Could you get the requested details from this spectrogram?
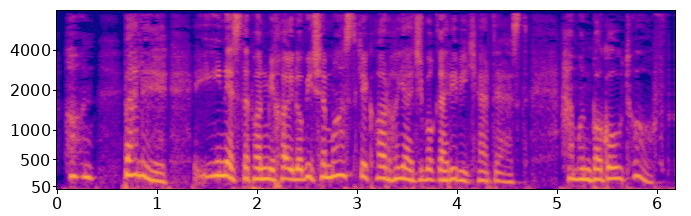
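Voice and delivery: a flustered husband spilling news; agitated Pavel voice. Acted.

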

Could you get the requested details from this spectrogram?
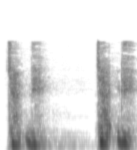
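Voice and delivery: soft, weak plea through tears; an understated tearful warning; tearful urging. A narrator's reading. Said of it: "Anh vừa khóc vừa nói". (giọng yếu ớt như đang khóc)

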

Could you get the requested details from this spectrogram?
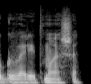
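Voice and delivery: ordinary delivery, nothing marked

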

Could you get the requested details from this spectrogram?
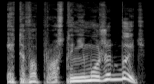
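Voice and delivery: высоко и громко, отказываясь верить; выкрикни, не веря; потрясённое неверие. Acted. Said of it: "повторил главврач". (главврач в шоке повторяет)

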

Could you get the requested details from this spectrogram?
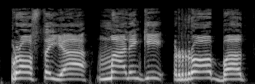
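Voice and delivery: put-on high, slow kid's call; high drawn-out shouted reply; shouting back. A narrator's reading. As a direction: call it out proudly, word by word. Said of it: "кричит Фридер в ответ".

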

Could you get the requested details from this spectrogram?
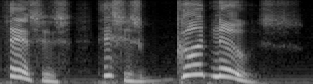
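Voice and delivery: drawn-out, high mocking "good news"; mock gloating. Host mocks the pundits' gloating line, drawn-out and high. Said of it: "the comment last night that this".

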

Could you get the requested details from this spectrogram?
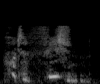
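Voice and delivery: soft, airy whispered exclamation. A narrator's reading. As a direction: breathe it out in a whisper. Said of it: "Moses whispered to me".

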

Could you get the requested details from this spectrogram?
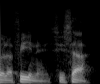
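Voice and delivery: ordinary delivery

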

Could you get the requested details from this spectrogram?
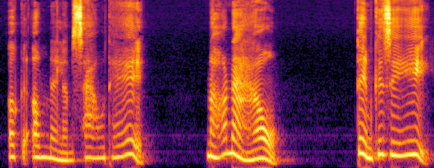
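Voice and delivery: high-pitched nagging wife; old wife nags her husband, high and quick; scolding wife. Acted. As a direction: nag him in a high voice.

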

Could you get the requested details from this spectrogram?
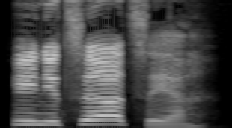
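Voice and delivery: ringing, drawn-out declaration; loud pronouncement. A narrator's reading. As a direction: pronounce it loudly and slowly. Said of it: "громко произносит Картик".

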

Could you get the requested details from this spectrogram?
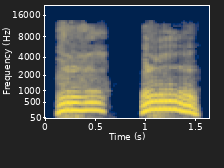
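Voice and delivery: high rolled "urr" of an offended bird; high-pitched indignant cooing growl; indignant bird trill. A narrator's reading. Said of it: "возмущённо проурчал пернатый".

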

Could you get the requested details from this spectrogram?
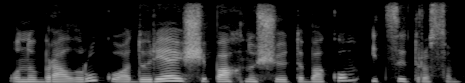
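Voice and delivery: plain reading voice

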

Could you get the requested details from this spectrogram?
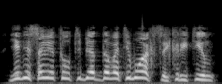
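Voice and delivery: high, exasperated comeback; indignant yell. A narrator's reading. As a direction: yell back at an idiot. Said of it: "завопил в ответ финансовый директор". (возмущённый вопль в ответ)

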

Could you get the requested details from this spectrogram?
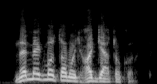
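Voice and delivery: high, loud indignant question; sharp reproach. A narrator's reading. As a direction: demand to know why they disobeyed. Commander rebukes men who disobeyed.

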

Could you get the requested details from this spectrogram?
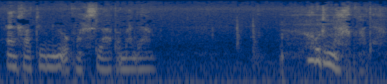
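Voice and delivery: soft, fading to a whisper; hushed. Acted. Désirée hushes the empress goodnight as she drifts off. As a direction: ease her off to sleep.

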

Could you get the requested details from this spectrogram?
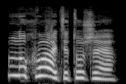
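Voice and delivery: put-on high, pleading girlish voice; girl's plaintive high-pitched complaint; plaintive squeak. A narrator's reading. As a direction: beg him to stop in a small high voice. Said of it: "жалобно пропищала Соня".

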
